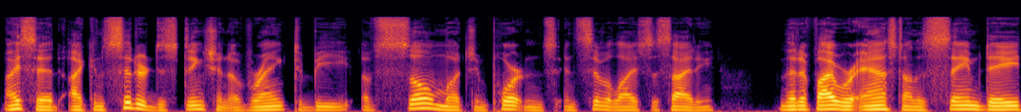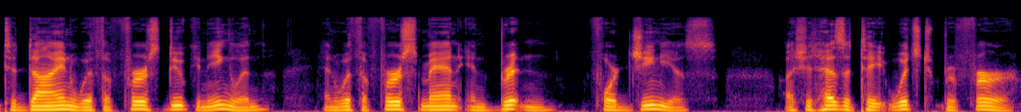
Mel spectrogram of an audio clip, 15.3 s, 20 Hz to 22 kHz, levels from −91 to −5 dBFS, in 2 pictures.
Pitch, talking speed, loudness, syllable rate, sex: 115 Hz, 190 wpm, -19 LUFS, 5.2 syllables/s, male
